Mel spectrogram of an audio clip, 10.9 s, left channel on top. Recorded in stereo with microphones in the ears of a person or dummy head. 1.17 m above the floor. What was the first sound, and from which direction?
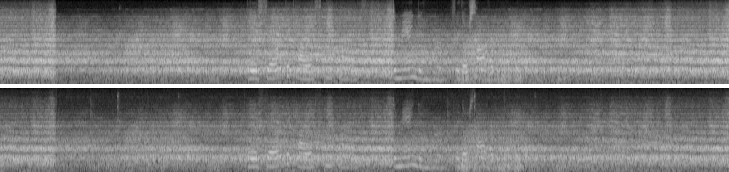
An aircraft, 70° left (ahead or behind).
